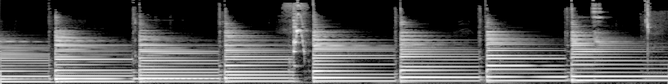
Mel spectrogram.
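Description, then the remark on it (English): Seven plucked Spanish guitar notes on a single string, played one after another about a second apart at different positions along the string, each ringing with rich overtones and slowly fading, the pitch shifting slightly between notes. No talking. “Even if you move on one string to the different positions, you can hear that there is no difference between the tones.”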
